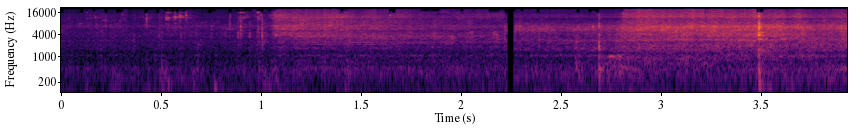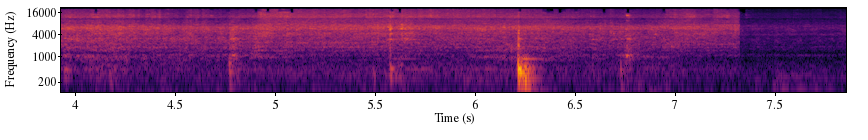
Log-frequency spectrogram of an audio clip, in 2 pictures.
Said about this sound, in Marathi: ते मुरत घातलेलं सोयाबीन आता हे तेलात खालवर करून घ्यायचं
